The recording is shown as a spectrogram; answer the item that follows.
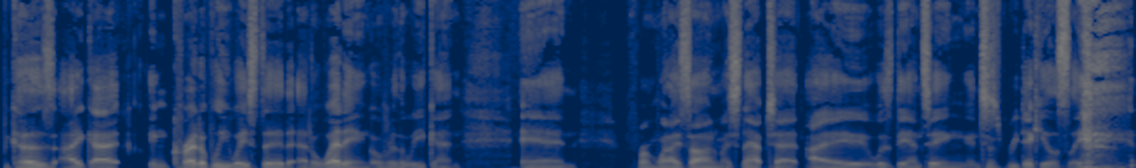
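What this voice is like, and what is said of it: Hoarse voice. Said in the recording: “my voice is super hoarse”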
